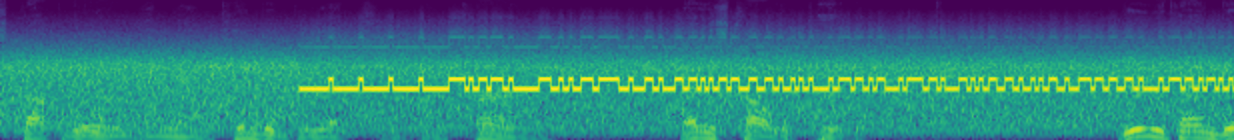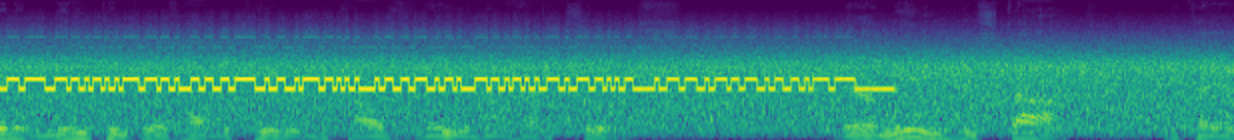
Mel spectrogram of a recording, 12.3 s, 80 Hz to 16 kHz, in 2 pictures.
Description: RTTY (50 baud, 450 Hz shift), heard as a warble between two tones, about 1750 Hz centre, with radio static and speech in English. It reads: NATUURLIJK BEGRIJP IK DAT DE UITWERKING DAARVAN NIET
